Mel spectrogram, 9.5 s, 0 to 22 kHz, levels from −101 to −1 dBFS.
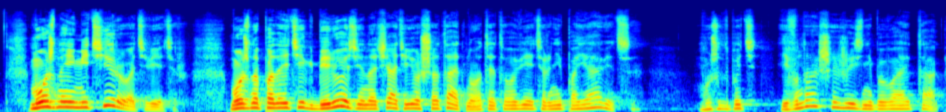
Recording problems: none

